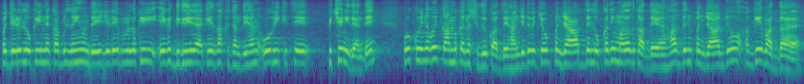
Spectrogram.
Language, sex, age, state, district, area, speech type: Punjabi, male, 30-45, Punjab, Amritsar, urban, spontaneous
